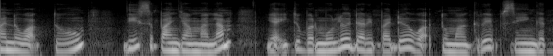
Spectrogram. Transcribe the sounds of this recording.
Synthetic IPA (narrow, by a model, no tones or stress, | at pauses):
anə̃wa̰k̚t̪u | disəpaɲd͡ʒaŋmãlam | jaʔit̪ubərmũlədaɾipadawa̰k̚t̪umaɡɾɪp̚səhiŋɡa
